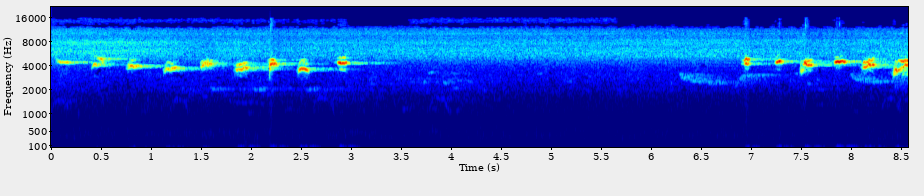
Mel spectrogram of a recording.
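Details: Andaman bulbul (Brachypodius fuscoflavescens) giving short, sharp high whistles in a brisk series of about nine notes, then a pause, then another rapid run of similar notes over faint background hiss.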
